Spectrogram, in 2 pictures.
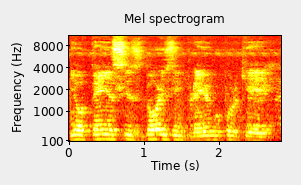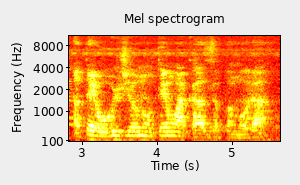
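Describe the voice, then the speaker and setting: Amid noticeable background noise and audible room echo, a man speaks fairly slowly at a medium pitch with fairly even intonation. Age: 60s. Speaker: sertaneja musician and farm worker. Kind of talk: interview testimony. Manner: halting.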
